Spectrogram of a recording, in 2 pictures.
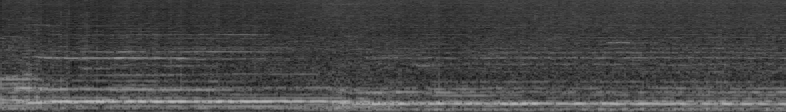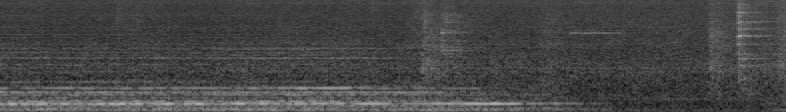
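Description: A men's choir sings together in harmony in an echoing hall.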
